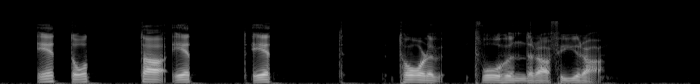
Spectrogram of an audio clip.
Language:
Swedish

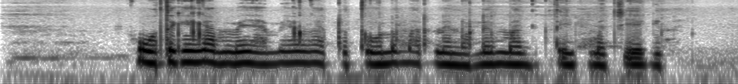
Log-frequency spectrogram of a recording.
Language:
Luo (Kenya and Tanzania)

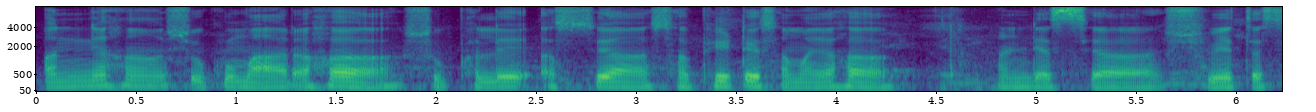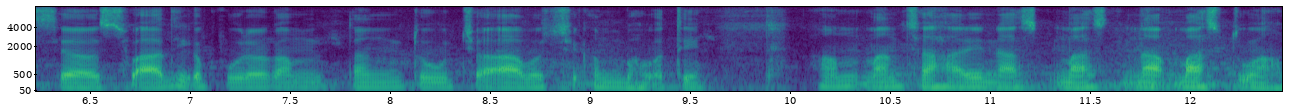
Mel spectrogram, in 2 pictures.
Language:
Sanskrit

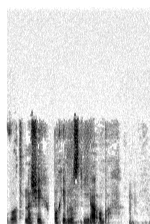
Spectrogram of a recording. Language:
Czech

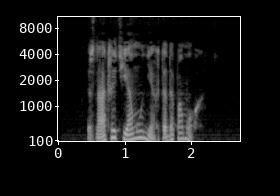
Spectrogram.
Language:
Belarusian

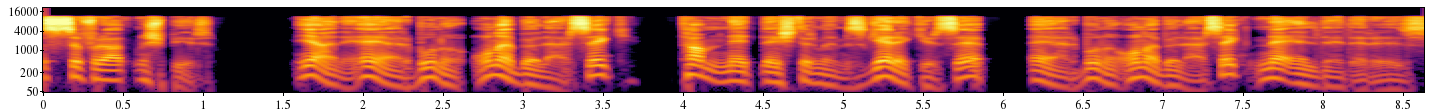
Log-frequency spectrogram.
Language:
Turkish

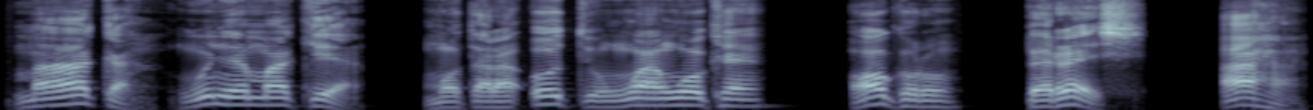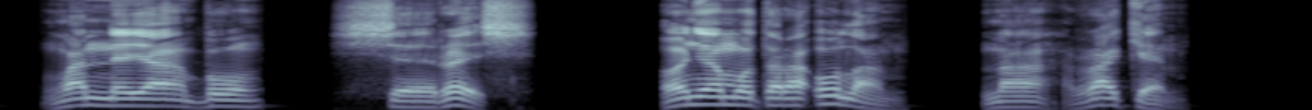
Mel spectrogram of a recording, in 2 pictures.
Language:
Igbo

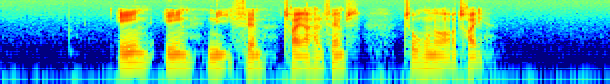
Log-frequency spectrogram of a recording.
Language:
Danish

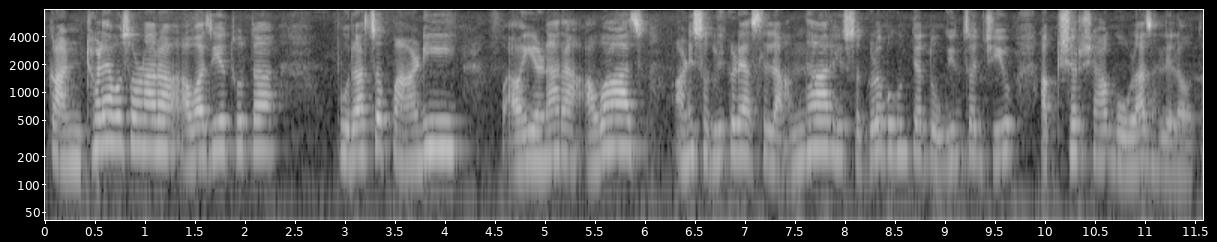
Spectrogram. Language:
Marathi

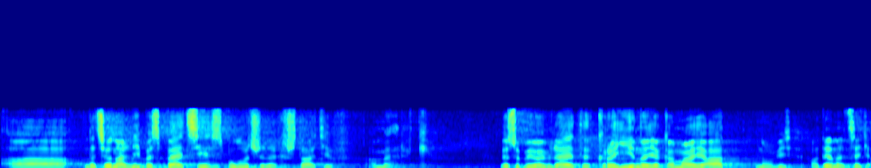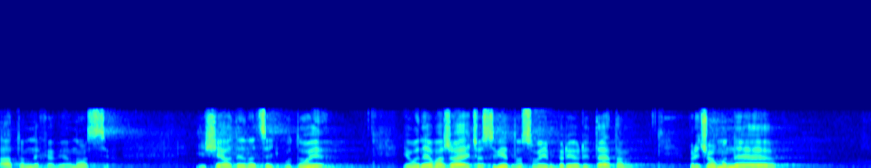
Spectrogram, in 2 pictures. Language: Ukrainian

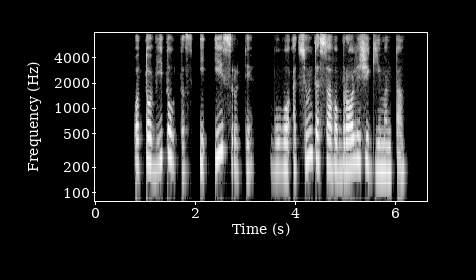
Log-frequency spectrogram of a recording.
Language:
Lithuanian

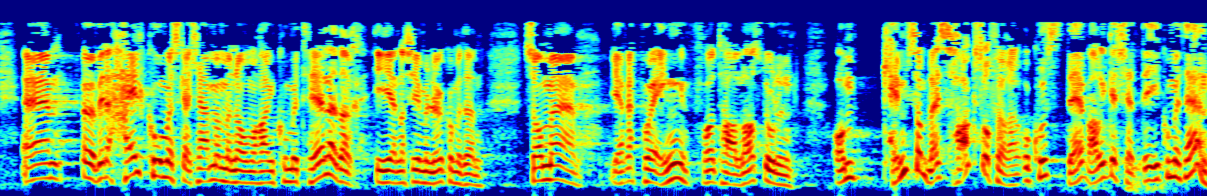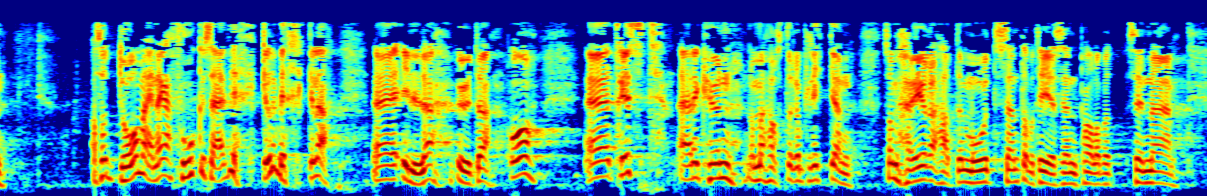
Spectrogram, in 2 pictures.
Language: Norwegian Nynorsk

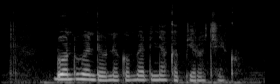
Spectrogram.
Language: Luo (Kenya and Tanzania)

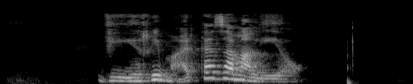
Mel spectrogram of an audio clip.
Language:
Esperanto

